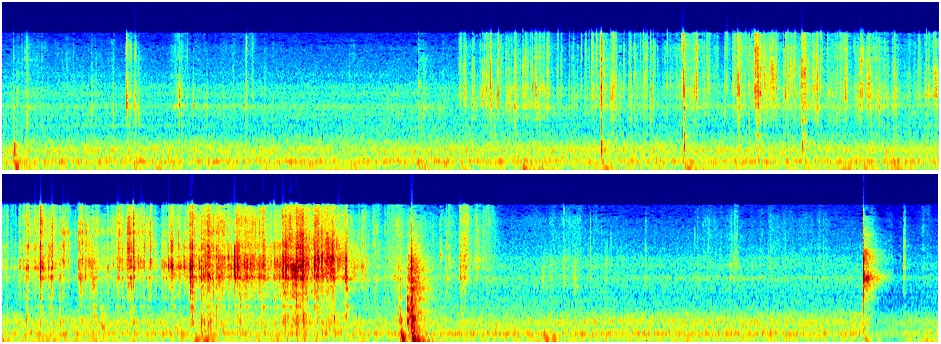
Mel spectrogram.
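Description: Crinkling and clicking of thin plastic as a card protector and a rigid plastic toploader are handled to hold a trading card. It starts about six seconds in, is loudest a few seconds before it stops, and ends with a single knock.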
